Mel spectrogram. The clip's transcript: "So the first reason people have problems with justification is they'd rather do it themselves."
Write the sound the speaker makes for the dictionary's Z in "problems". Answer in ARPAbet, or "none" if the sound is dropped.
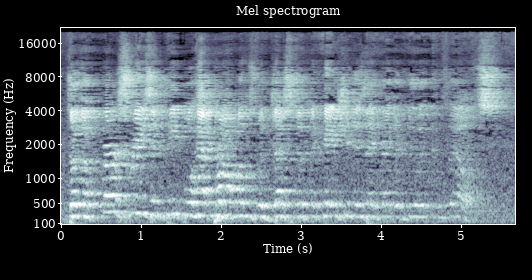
Z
